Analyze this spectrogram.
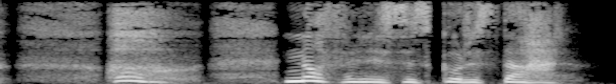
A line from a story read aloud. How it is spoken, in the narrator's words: Sienna panted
